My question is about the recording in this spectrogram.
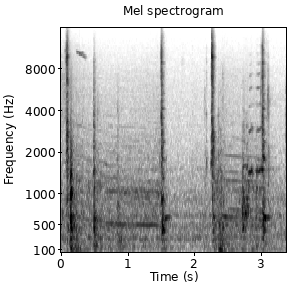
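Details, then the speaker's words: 1st generation Toyota 4Runner tailgate window operated via added rear switch wired to relay module pins 4 and 5 with ground: sharp relay clicks inside the module at uneven intervals with faint motor hum; circuit working normally. "And you can hear the relays clicking inside the module there."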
